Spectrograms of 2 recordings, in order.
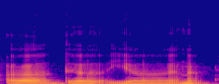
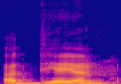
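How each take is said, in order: First: "अध्ययन" very slow, each syllable drawn out. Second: Said in the usual way. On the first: Shown as a demonstration. Teacher dictating a spelling, अध्ययन syllable by syllable. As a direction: stretch अ, ध्य, य, न in "अध्ययन". Dictation, word said then split.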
